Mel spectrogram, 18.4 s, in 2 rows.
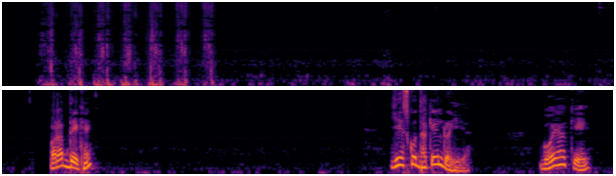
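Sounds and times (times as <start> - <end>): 
comb being rubbed: 0.5 - 3.3
speech: 9.9 - 10.6, 15.0 - 16.3, 17.2 - 18.1.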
